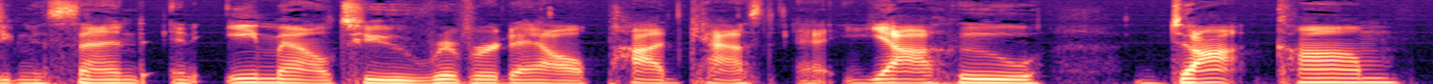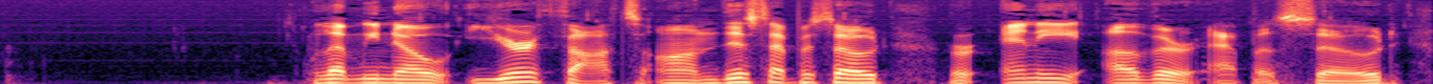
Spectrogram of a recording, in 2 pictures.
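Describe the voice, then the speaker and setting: An American man hosts a podcast in casual, halting chat, often breaking off his own sentences. His mid-pitched voice is recorded close and dry, with faint music behind. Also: no room sound. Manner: halting, self-interrupting, informal. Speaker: podcast host. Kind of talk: casual solo chat to listeners.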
